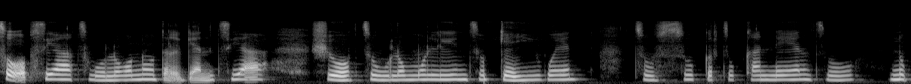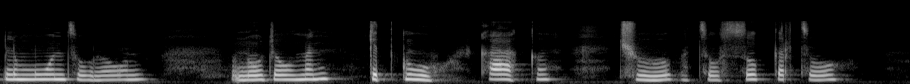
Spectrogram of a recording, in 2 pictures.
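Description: At 4.84–4.86 s, right after "x̱ob tsuw lo molin", a skip ahead drops roughly 0.4 s of speech, and the two sides are spliced with no gap. Unlike a dropout, there is no silence or concealment fill, only an abrupt jump forward in the sentence, as a late or overflowing buffer discards audio already queued.

From 4.96 to 5.56 s, a jitter buffer speed-up runs the speech at 112% as the receiver trims repeated pitch-period slices, around 70 ms in total, to shed the excess delay. A second, gentler pass from 6.84 to 7.69 s runs at 106% and removes around 50 ms. Both stretches sound hurried while pitch stays unchanged, which sets them apart from a resampling error, where faster playback would also raise the pitch.

Throughout, the G.722 call path limits the audio to nothing above 8 kHz.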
